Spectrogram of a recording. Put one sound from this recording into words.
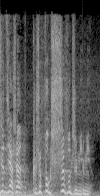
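A young man speaks urgently, up close.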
